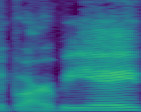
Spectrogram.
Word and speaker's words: Barbier: But I can't bring myself to say that, so I say Barbier because that's the way it should be pronounced.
